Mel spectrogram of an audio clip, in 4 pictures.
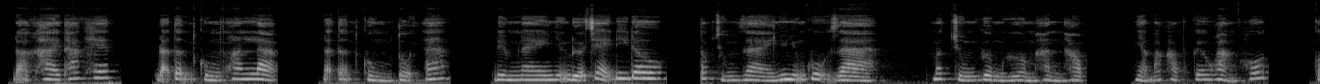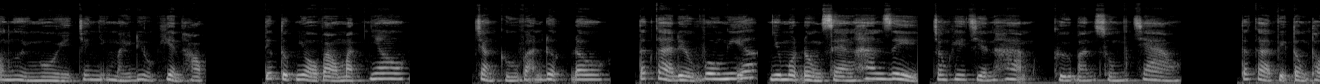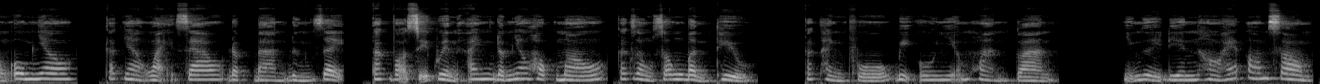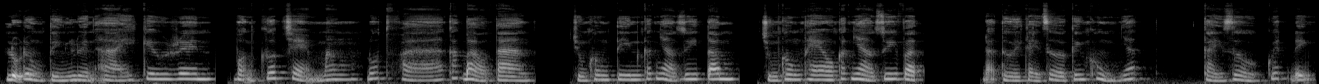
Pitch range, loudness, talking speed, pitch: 195-245 Hz, -28 LUFS, 185 wpm, 220 Hz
